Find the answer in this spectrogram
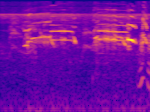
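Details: An eagle that came in after hearing a call answers it with a run of thin, high whistled notes, ending in a brief harsher call that drops in pitch.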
